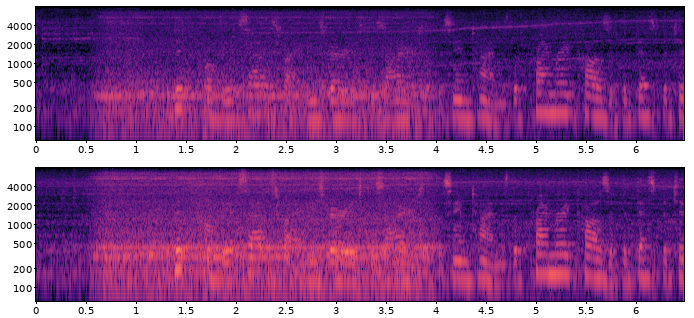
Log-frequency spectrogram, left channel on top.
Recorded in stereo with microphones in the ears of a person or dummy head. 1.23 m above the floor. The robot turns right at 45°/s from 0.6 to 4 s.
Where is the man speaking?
150° right, 0.9 m; by 6.5 s 30° right, 0.9 m.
